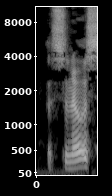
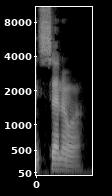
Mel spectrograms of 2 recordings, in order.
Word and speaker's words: Senua: I always heard people say Senua's. Are you saying it how they say it in the game, or are you just saying it how you assume it's pronounced? I'm legitimately curious. – How am I saying it? Because I'm playing Senua. I'm saying Senua. – That time it sounded like that, but before it sounded like you said something different.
